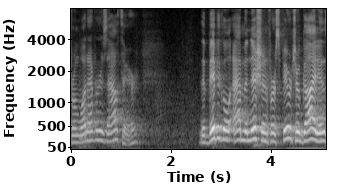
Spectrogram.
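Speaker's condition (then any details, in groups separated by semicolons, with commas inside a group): No condition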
